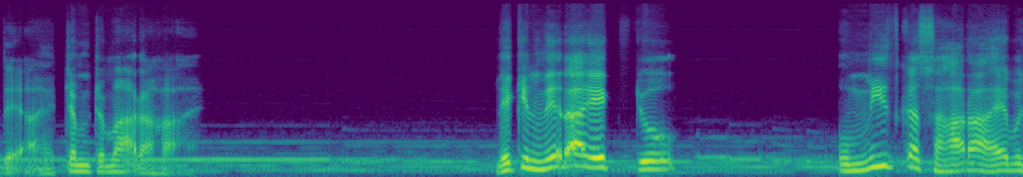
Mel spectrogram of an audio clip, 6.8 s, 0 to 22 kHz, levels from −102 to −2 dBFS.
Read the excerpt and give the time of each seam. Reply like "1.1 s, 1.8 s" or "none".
1.2 s, 3.3 s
